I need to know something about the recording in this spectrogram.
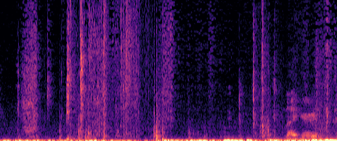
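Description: Shrink wrap being cut and stripped off a cardboard trading-card hobby box and the box lid opened: a quick run of clicks with crinkling rustles.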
